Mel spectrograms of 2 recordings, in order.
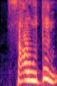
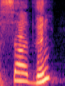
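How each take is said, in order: First: The first vowel sounds like 'ow' in south. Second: The first vowel sounds like 'uh' in sun. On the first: The speaker calls it wrong. "사우든 이러고 싶죠? 발음이 완전 바뀝니다" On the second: The speaker calls it right. "근데 어 발음이요"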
